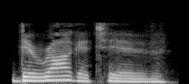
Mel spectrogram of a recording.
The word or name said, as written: derogatively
